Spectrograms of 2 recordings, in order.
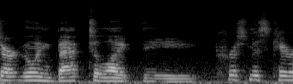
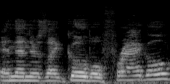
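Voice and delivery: normal talking voice

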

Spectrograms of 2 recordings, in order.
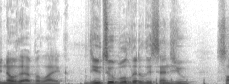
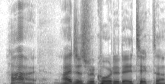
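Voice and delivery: stock text-to-speech narration voice; 4 dB louder than usual. Joking about the stupid voice on TikTok videos, doing the TikTok text-to-speech voice. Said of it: "The stupid voice on fucking Instagram or on TikTok videos".

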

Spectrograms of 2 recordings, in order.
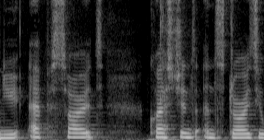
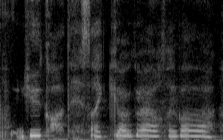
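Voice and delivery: mock hyped-up, high, screamed cheering; 5 semitones higher, 8 dB quieter than usual. Retelling how rowing teammates cheered in the boat: imitating girls screaming encouragement. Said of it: "the girls would start screaming".

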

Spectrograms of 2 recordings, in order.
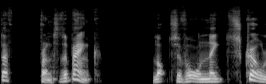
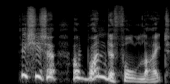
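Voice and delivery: shrill, pitched-up exclaiming; 11 semitones higher, 3 dB louder than usual. Ignoring an offer just made, one character speaks up; exclaimed. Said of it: "Owlswick exclaimed".

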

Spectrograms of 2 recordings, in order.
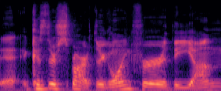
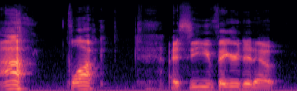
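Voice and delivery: taunting, knowing, mocking tone. Retelling how the Commandant mocked a frustrating character, imitating the Commandant's mockery. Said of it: "the way he mocked him".

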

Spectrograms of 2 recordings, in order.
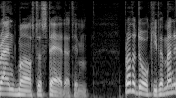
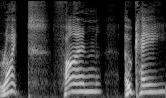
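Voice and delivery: tired, worn-down, weary voice, pitched up; 7 semitones higher than usual. Throwing up his arms and giving in to the others, speaking wearily. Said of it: "he said wearily".

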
